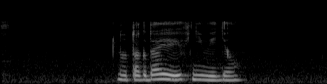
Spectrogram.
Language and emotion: Russian, neutral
